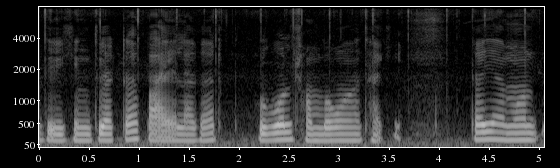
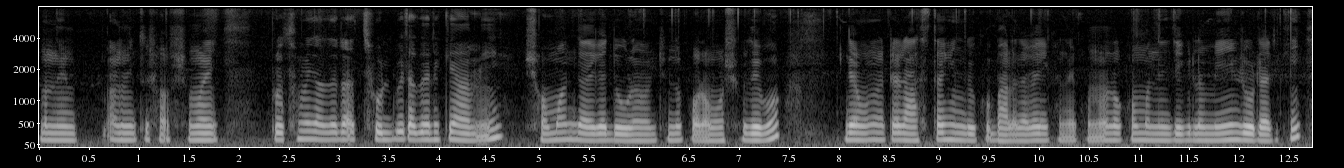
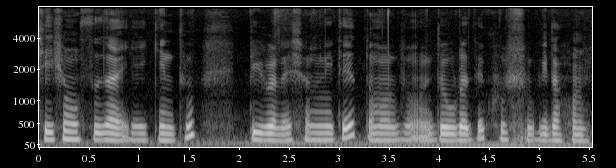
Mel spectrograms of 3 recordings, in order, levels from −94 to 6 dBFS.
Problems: background sounds at intervals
